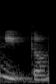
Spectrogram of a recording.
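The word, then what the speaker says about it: নিত্যং: আচ্ছা আচ্ছা বেদাশিনাম এইটা পেলাম আমরা তারপরে আছে নিত্যম ত জফলাতে একটু লাল দিয়েছি কারণ জফলা জ এর উচ্চারণ সংস্কৃতিতে হস প্লাস অন্তস্থ এক নম্বরে তালিকাভুক্ত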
